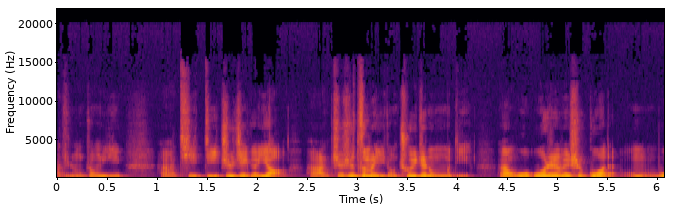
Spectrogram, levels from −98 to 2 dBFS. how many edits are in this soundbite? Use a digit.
0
